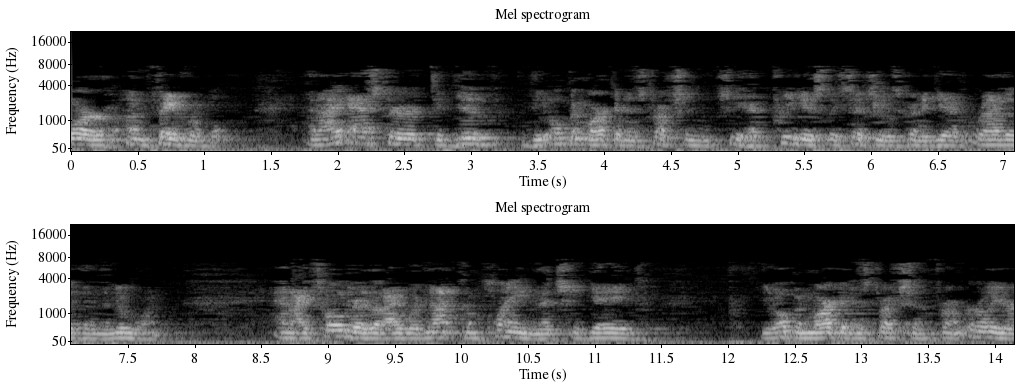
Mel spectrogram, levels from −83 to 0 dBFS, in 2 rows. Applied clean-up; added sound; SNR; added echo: none; none; none; reverberation time 0.2 s.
